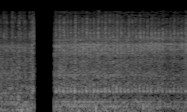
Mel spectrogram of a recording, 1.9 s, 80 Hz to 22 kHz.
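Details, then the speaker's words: 2007 VW Golf GT 1.4 TSI twincharged (BLG) with 6-speed DSG: steady, hard metallic clatter at idle, also present when accelerating and progressively worsening. Cause found to be a failing water pump and supercharger clutch assembly. "noise present on a 2007 Volkswagen Golf this is the 1.4 TSI Twin charged [Music] engine and as you can hear at idle it's rattling away"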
